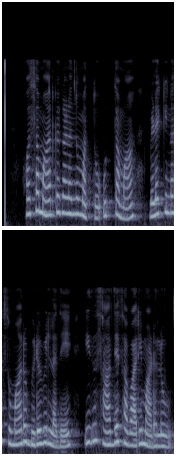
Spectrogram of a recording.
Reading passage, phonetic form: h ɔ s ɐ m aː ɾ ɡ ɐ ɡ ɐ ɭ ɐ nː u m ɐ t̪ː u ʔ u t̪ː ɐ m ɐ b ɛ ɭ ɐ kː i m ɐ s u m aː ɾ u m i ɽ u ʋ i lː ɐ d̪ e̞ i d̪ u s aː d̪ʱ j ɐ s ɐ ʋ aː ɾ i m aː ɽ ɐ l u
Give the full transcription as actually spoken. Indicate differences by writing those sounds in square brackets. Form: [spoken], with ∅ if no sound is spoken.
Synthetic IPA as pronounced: h ɔ s ɐ m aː ɾ ɡ ɐ ɡ ɐ ɭ ɐ nː u m ɐ t̪ː u ʔ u t̪ː ɐ m ɐ b ɛ ɭ ɐ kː i [n] ɐ s u m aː ɾ u [b] i ɽ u ʋ i lː ɐ d̪ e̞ i d̪ u s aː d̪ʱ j ɐ s ɐ ʋ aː ɾ i m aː ɽ ɐ l u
